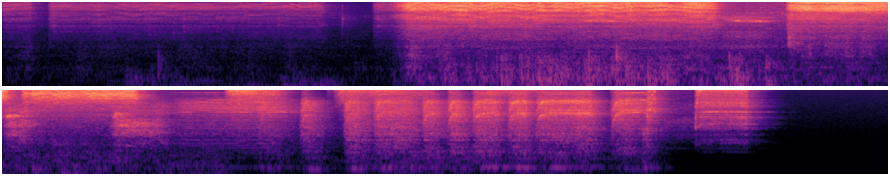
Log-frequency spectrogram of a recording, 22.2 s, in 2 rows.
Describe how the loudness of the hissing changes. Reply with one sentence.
The loudness of the hissing goes up, then down.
